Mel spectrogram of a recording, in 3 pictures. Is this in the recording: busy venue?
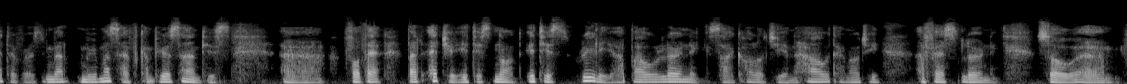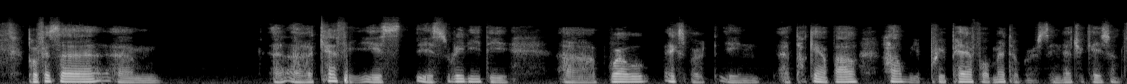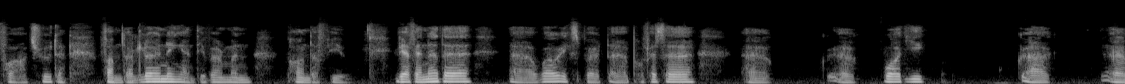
no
